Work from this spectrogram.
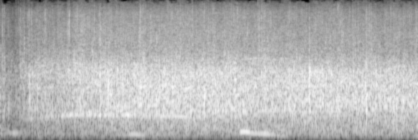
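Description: An audience applauds to welcome speaker Shauna Niequist at a conference event, a dense, sustained wash of clapping from a crowd that builds quickly and holds steady throughout.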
